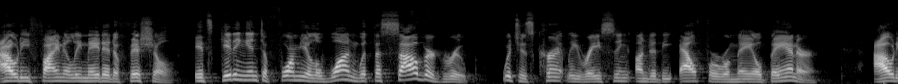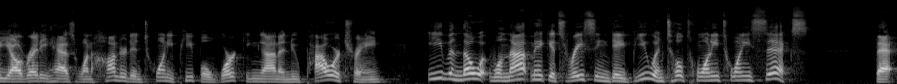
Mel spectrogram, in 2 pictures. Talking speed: 150 wpm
